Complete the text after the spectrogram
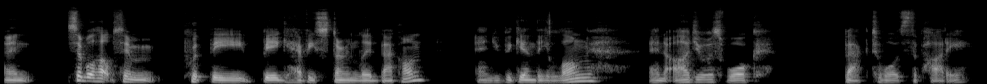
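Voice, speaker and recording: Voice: low voice, lively intonation, a little slow. A game master narrating a tabletop roleplaying game in a conversational way.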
